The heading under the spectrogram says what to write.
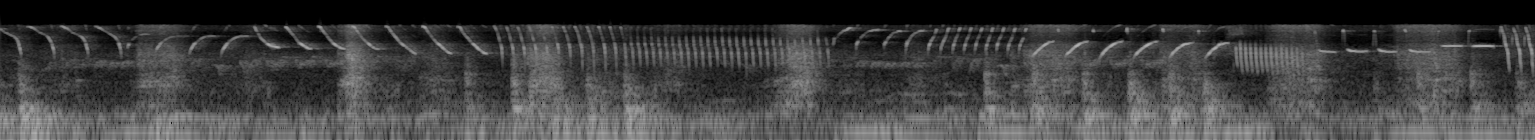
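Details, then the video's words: Canary singing a lure song meant to stir up other canaries: rapid falling whistled sweeps alternate with dense buzzy rattles and brief steady tones, with a noisy burst partway through and a low background hum. "BURUNG KENARI anda akan ikut emosi DENGAN PANCINGAN INI"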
